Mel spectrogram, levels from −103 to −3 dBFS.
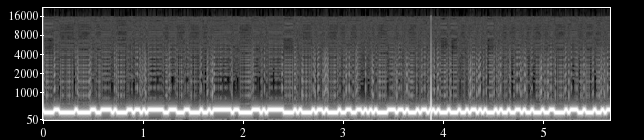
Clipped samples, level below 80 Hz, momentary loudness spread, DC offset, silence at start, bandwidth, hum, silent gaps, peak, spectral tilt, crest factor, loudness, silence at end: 5%; -48 dBFS; 0 LU; 0.5%; 0 s; 1.6 kHz; none; none; 0 dBFS; -9.5 dB/octave; 4 dB; -4 LUFS; 0 s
